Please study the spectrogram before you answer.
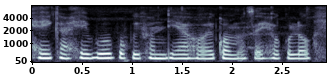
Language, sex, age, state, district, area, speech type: Assamese, female, 60+, Assam, Dibrugarh, rural, spontaneous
